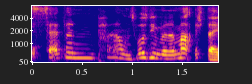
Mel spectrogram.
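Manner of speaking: outraged disbelief. Real, not acted. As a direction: drag it out high in outrage. Outraged at hot dog price.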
